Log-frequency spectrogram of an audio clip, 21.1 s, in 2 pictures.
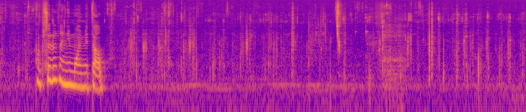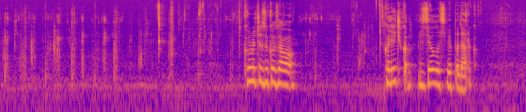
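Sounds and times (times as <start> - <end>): person chewing food: 0.0 - 0.8, 2.2 - 15.4, 16.5 - 18.2.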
